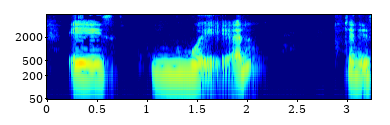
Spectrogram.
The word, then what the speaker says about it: Nguyen: For example, the most popular Vietnamese family name is Nguyen. Can you say it? Nguyen.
